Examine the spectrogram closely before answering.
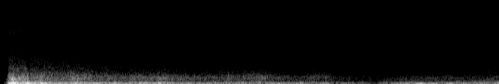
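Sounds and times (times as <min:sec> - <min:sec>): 
bang: 0:00.1 - 0:02.0.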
